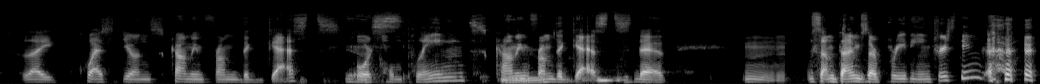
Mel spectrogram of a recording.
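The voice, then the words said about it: Italian-accented English. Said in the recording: “my way to speak English, and of course with my Italian accent”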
